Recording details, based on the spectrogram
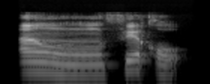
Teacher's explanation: സുക്കൂനുള്ള നൂനിന് ശേഷം ഫ വന്നു. അത് ഇഖ്ഫ ആണ്. നൂനിനെ അവ്യക്തമാക്കി ഉച്ചരിച്ചുകൊണ്ട് മണിച്ചുച്ചരിക്കും. അൻഫിഖു. പിന്നെ മീമിന് ശദ്ദാണ്, മണിച്ചുച്ചരിക്കണം.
